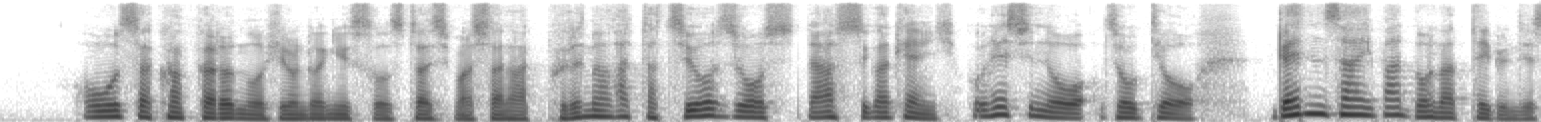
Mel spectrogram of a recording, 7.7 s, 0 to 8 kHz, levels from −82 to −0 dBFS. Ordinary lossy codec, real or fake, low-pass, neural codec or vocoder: none; fake; 7.2 kHz; codec, 16 kHz in and 24 kHz out, 0.6 kbps, FocalCodec, streaming, 2048 codes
